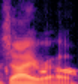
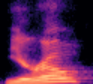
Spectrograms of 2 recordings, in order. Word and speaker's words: gyro: It's not gyro. Euro? Is that how you say it? Euro? Yeah.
